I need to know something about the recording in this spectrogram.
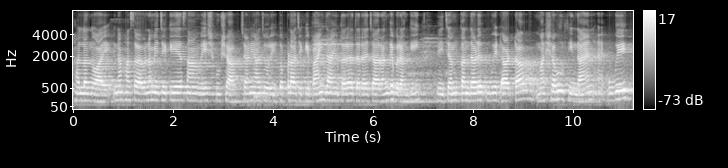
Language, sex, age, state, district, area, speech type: Sindhi, female, 45-60, Gujarat, Junagadh, rural, spontaneous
